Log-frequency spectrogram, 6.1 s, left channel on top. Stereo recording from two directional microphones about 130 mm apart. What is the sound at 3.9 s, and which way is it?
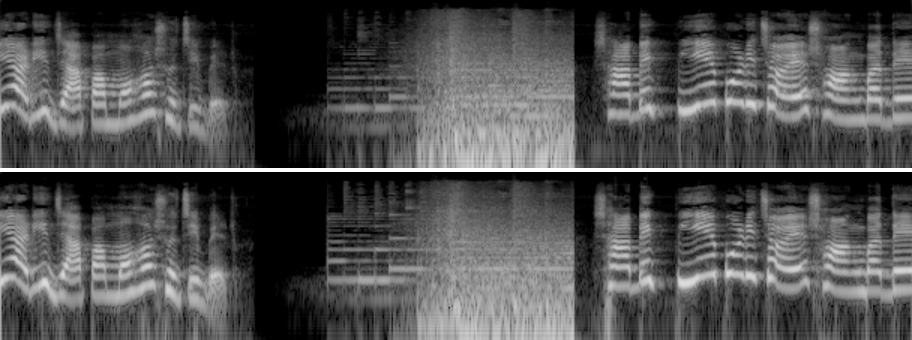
A woman's voice, 45° right (ahead or behind).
